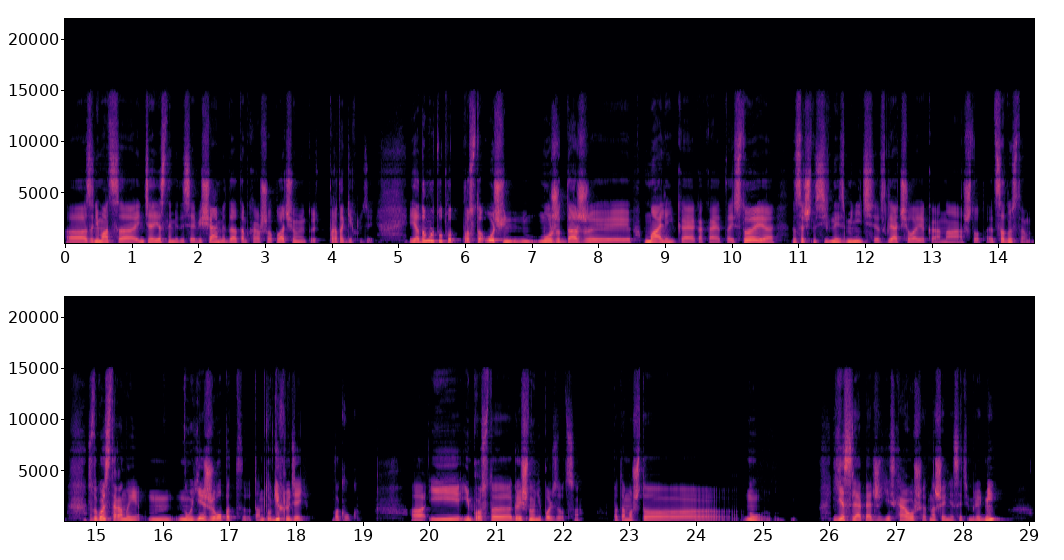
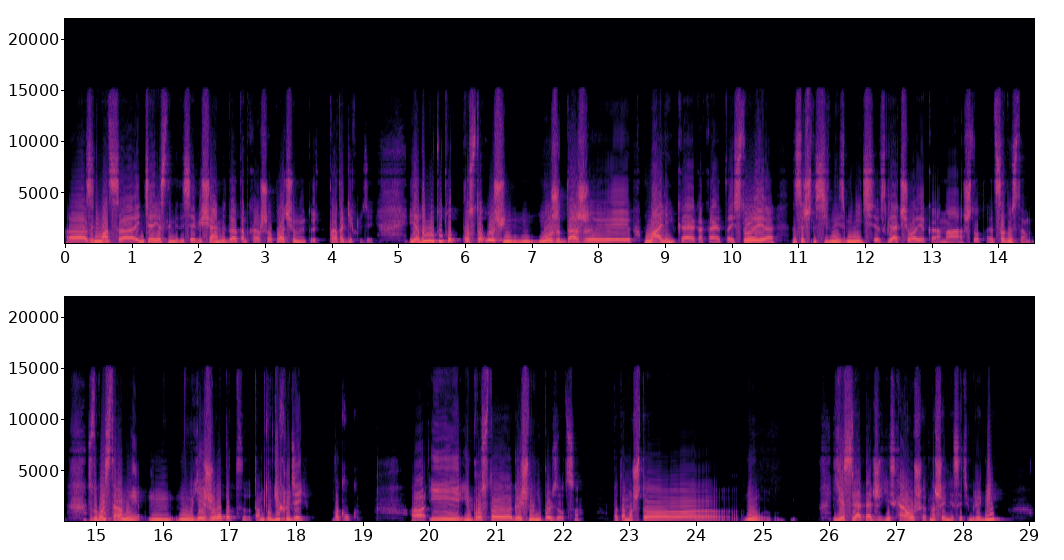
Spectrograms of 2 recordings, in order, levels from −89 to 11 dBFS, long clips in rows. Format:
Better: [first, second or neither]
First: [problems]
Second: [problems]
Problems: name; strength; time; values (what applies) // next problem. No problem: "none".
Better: first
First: none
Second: distortion; heavy; 5 dB below the speech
